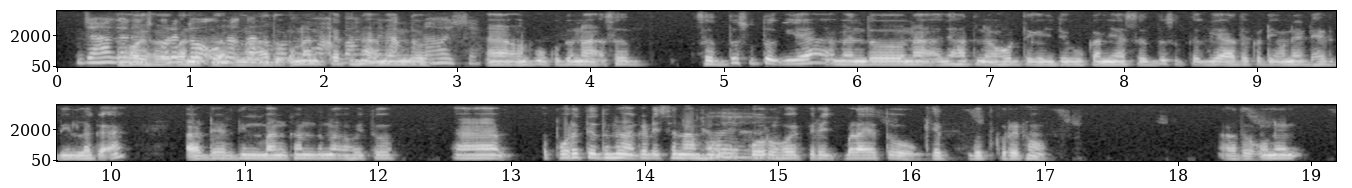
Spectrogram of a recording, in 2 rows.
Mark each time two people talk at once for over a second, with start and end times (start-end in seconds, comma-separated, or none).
0.5-2.7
